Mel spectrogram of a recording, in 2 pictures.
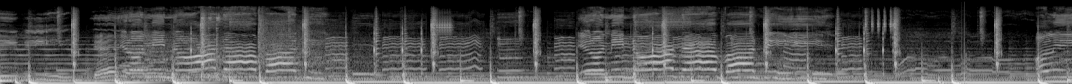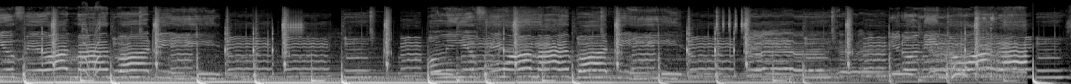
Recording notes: ALL Are Welcome LIVE at Land Grant.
